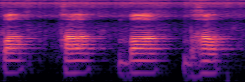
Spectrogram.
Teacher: मुंह में हवा भर जाता है, जो ही खोलते हैं तो उसका उच्चारण होता है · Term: ओष्ठ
